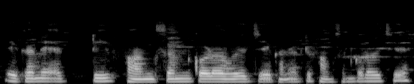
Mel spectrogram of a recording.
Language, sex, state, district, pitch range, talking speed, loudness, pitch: Bengali, male, West Bengal, North 24 Parganas, 125-145 Hz, 160 wpm, -20 LUFS, 130 Hz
